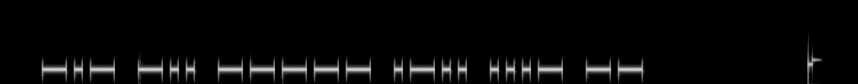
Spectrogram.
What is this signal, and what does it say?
Morse code, heard as a keyed tone, about 16 wpm, 700 Hz. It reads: KD0LVM
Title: USA Call Signs - 6 Characters - 4x Character Spacing - 15wpm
